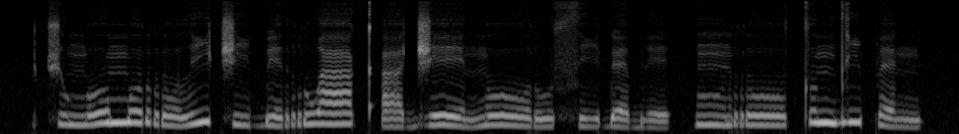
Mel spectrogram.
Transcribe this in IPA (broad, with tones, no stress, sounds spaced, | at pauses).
t͡ʃ u˨ ŋ oː˦ m o˦ r o˨ l i˦ t͡ʃ i˨ ɓ e˨ r w aː˦ kʼ a˨ d͡ʒ eː˦˨ n oː˦˨ ɾ u˨ s i˨ ɗ ɛ˨ b e˨ | ũ˨ r oː˨ t ʊ˦ ŋ d i˦ p ɛ˨ ŋ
